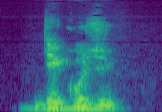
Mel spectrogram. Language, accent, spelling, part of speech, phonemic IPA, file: French, Canada, décousues, adjective, /de.ku.zy/, LL-Q150 (fra)-décousues.wav
- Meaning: feminine plural of décousu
